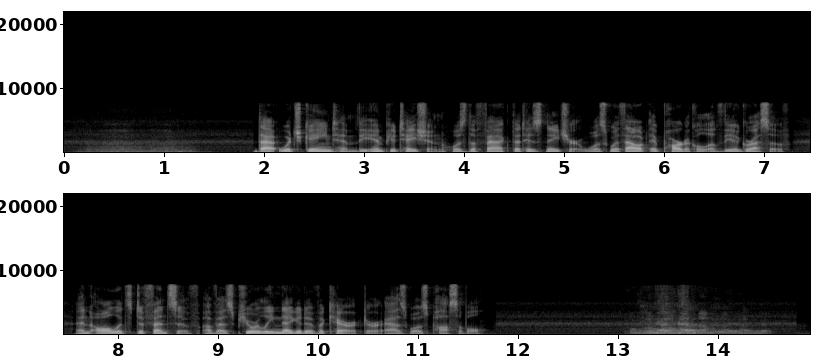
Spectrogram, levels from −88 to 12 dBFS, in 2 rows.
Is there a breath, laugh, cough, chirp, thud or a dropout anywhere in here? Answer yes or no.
yes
